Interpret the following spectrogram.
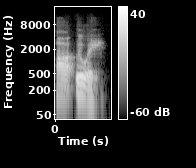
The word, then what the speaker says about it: AUI: And so then he invented a language called aoui and a means space. U means mind e means sound. So aui means space mind sound. And it's spelled A, lowercase A, capital U, capital I.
